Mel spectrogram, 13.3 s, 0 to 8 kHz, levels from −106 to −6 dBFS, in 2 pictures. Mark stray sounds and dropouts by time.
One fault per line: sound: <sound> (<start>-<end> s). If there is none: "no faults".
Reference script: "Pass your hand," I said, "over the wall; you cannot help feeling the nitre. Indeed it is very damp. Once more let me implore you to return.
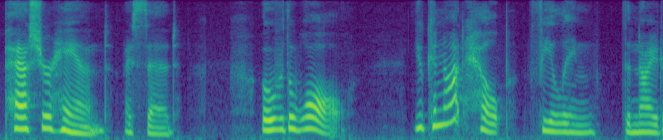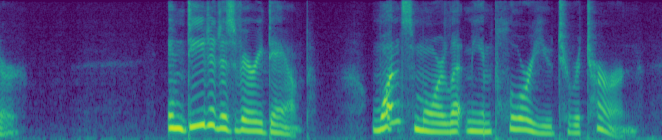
no faults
